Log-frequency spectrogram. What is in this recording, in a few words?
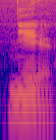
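"nie" fourth tone, pinyin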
